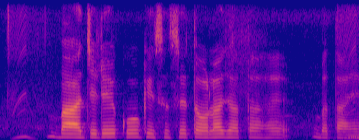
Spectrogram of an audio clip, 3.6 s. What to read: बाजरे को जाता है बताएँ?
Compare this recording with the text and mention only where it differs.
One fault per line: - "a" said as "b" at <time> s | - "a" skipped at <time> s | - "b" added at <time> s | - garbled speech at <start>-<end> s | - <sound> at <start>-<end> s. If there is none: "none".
- "किससे तौला" added at 1.4 s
